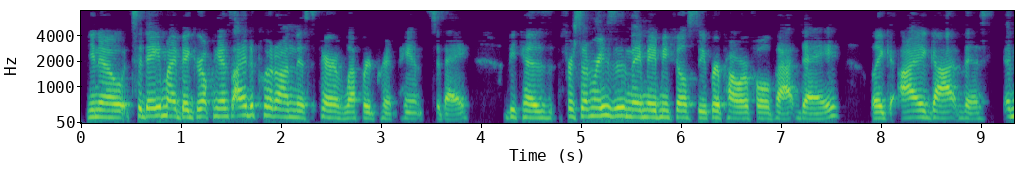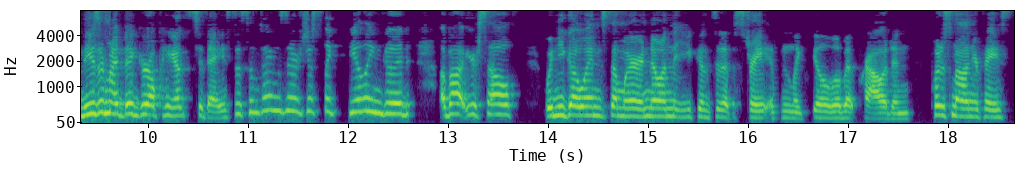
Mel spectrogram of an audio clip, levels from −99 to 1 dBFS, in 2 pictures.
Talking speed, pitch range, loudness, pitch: 250 wpm, 175-250 Hz, -17 LUFS, 205 Hz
